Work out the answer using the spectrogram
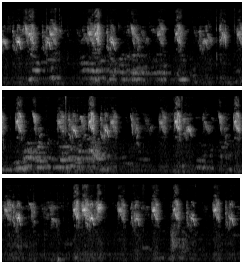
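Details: Quail calling, used for hunting: a long run of high, chirpy notes in rapid clusters of two or three, repeated steadily with short pauses, faint lower murmuring sounds mid-way.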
